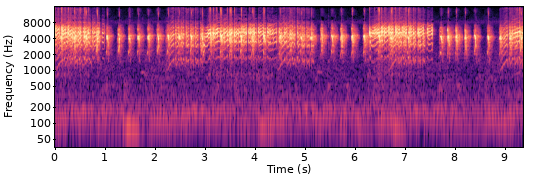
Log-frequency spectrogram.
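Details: Lure recording combining prenjak lumut and prenjak setater voices to attract wild prinias: rhythmic series of sharp high chips alternating with dense bursts of scratchy twittering, repeated throughout.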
